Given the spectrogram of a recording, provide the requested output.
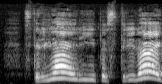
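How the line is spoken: Women shouting together. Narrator (Russian): кричали зенитчицы

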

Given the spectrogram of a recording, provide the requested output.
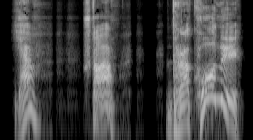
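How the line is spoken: Spluttering yell, man. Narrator (Russian): завопил, брызгая слюной, премьер-министр

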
